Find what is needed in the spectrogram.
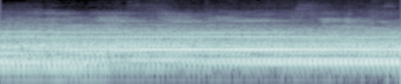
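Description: Loud live band music through a club PA: a distorted chord held steady as one unbroken drone, with the electric guitar among the instruments.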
